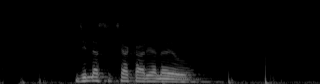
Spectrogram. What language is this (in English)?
Nepali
